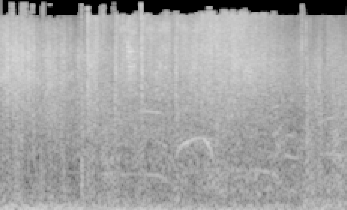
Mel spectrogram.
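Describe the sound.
A temple blowing up in a thundering column of flame, with burning debris thrown outward, gives a loud, continuous, deep rumbling roar that holds steady for the whole stretch without clear separate blasts.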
